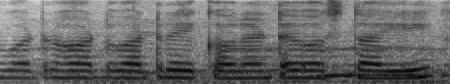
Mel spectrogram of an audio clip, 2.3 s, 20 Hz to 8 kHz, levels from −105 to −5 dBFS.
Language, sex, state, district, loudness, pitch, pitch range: Telugu, female, Andhra Pradesh, Krishna, -14 LUFS, 255 Hz, 250-255 Hz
